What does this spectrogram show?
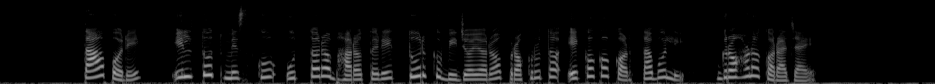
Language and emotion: Odia, neutral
